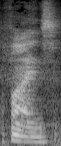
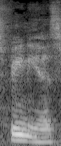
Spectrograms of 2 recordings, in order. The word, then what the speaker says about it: Fiennes: Ralph Fiennes? I can't pronounce that. Fiennes. Ralph Fiennes. Okay. for a second, I thought that's Phineas, but yeah.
